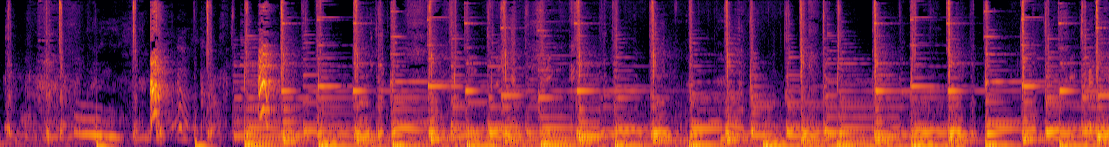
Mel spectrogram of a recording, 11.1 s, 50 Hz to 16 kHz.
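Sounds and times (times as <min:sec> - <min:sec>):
background music with steady beat: 0:00.0 - 0:11.0
puppy barking high-pitched: 0:01.5 - 0:01.8, 0:02.6 - 0:02.9.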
